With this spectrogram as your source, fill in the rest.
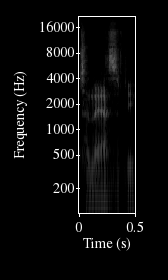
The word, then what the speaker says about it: Tenacity: Let's just call it tenacity for the average person. Tenacity. Should get that I put the emphasis on the wrong syllable.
